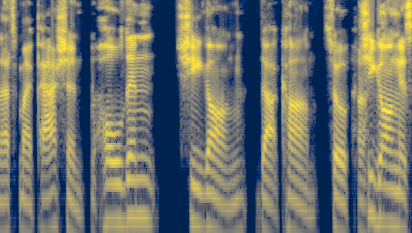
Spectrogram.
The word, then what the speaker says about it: qigong: So chiong is spelled q i g o n g olden chiong.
